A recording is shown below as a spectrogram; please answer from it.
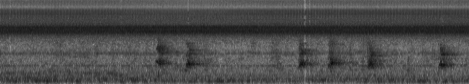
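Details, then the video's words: Many cicadas sing together in a dense, continuous shrill hum, while short sharp calls break through in small clusters over the steady wall of sound. "Energizing Cicada Choir"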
